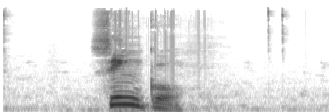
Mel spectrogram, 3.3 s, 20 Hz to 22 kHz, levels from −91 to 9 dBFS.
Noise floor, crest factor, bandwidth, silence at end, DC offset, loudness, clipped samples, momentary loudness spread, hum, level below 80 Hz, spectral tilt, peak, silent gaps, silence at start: -64 dBFS; 22 dB; 16.5 kHz; 1.5 s; under 0.1%; -18 LUFS; under 0.1%; 27 LU; none; -60 dBFS; -4.5 dB/octave; -2 dBFS; none; 0.95 s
